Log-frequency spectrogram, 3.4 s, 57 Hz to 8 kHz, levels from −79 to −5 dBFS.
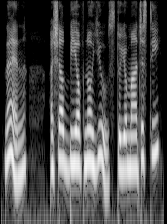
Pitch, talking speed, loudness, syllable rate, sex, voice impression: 210 Hz, 180 wpm, -16 LUFS, 4.9 syllables/s, male, very masculine, adult-like, thick, tensed, slightly powerful, dark, hard, muffled, fluent, cool, intellectual, slightly refreshing, sincere, very calm, very mature, very friendly, very reassuring, very unique, elegant, slightly wild, sweet, lively, very kind, modest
